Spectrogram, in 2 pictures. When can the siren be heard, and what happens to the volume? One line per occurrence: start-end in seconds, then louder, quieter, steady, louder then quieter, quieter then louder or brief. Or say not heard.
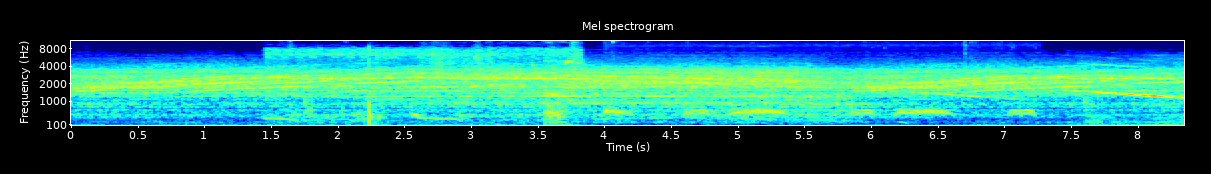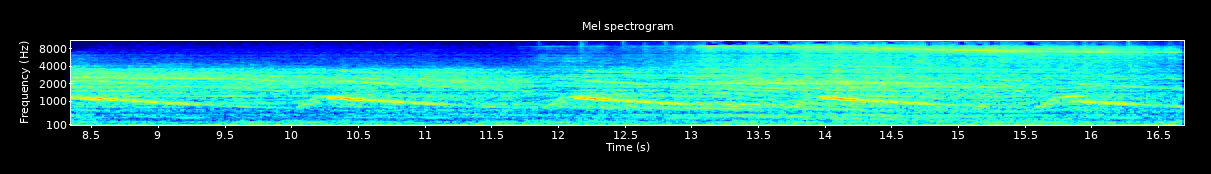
0.0-16.6 louder.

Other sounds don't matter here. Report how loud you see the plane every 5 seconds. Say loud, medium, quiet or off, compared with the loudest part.
loud, loud, loud, medium.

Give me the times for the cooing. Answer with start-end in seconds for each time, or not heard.
1.4-7.3.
